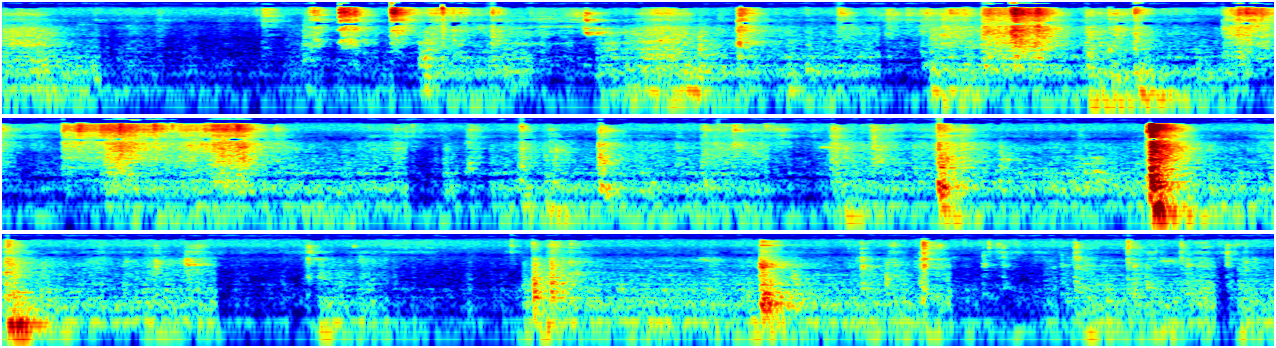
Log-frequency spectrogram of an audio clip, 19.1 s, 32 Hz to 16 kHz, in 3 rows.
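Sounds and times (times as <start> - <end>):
rustling: 4.3 - 8.5
sharp kitchen knocks: 12.1 - 13.1.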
